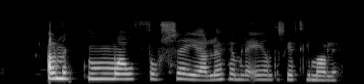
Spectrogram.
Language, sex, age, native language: Icelandic, female, 20-29, Icelandic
